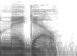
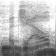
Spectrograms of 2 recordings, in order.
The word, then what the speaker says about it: Maegelle: I go Maegel. – That's the same way I'm going, Maegel. So I take that from Maegor. So yeah. – Maegel was born. – M-A-E-G-E-L-L-E. Thanks, George. – Yeah. I'm almost tempted to pronounce it Magel, but I got to stop myself from doing that.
